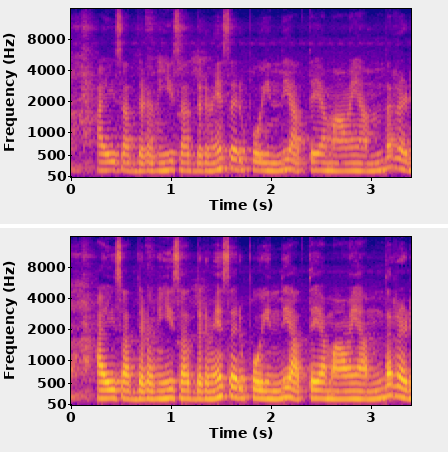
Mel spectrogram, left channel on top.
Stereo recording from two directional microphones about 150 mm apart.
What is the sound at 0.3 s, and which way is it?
A woman's voice, 45° right (ahead or behind).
